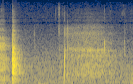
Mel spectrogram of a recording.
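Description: Handling of the Brother laser printer's black plastic FCU unit: two sharp plastic knocks at the start, the second louder, then a click about a second in and a faint scraping as it is moved into place.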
